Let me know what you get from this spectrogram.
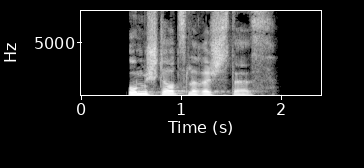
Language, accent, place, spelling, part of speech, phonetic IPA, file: German, Germany, Berlin, umstürzlerischstes, adjective, [ˈʊmʃtʏʁt͡sləʁɪʃstəs], De-umstürzlerischstes.ogg
- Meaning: strong/mixed nominative/accusative neuter singular superlative degree of umstürzlerisch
